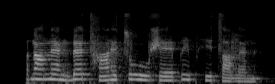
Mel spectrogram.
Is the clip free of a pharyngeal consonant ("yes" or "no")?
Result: yes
